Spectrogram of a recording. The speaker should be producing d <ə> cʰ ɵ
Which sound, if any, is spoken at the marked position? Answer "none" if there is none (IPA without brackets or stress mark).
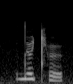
ə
